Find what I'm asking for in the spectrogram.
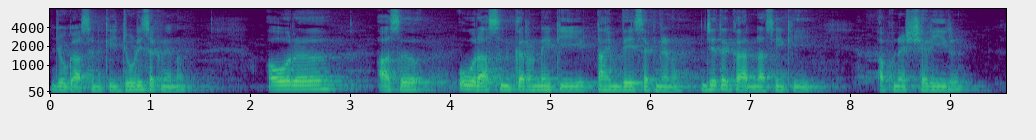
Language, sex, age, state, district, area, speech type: Dogri, male, 30-45, Jammu and Kashmir, Udhampur, rural, spontaneous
